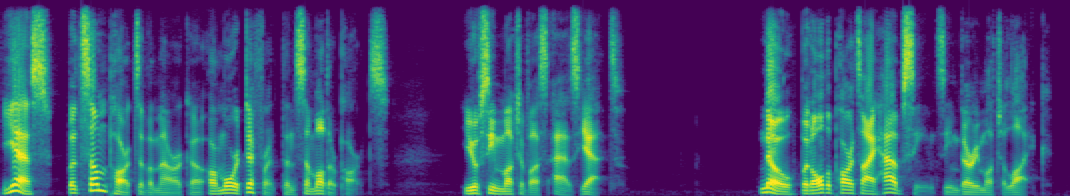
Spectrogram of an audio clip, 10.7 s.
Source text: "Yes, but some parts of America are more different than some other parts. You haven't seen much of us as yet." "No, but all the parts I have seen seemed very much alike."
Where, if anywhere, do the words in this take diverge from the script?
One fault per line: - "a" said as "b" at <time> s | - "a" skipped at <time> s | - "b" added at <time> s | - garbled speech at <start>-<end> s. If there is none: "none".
- "haven't" said as "have" at 4.7 s
- "seemed" said as "seem" at 9.4 s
